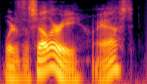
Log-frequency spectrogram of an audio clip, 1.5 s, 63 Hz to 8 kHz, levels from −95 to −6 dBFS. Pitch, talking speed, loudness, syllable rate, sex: 100 Hz, 245 wpm, -17 LUFS, 7.6 syllables/s, male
